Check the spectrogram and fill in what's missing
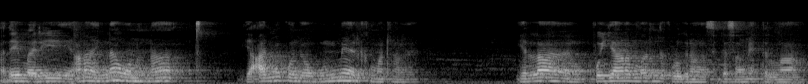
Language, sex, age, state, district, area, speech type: Tamil, male, 18-30, Tamil Nadu, Tiruvannamalai, rural, spontaneous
